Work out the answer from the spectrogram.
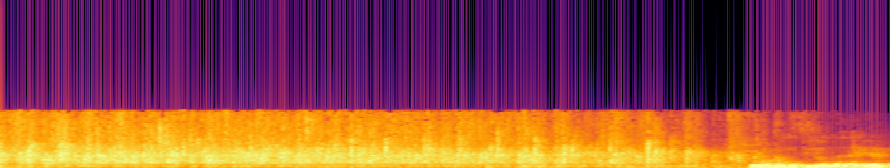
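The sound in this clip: An audience claps in a dense, sustained wash of applause that holds evenly for several seconds. Near the end the clapping drops away and a voice begins speaking.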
